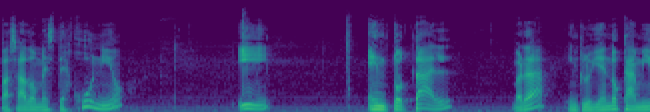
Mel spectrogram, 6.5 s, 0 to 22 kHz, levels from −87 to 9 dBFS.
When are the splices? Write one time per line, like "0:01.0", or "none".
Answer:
0:03.6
